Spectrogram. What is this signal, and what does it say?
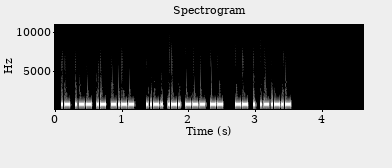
Morse code, heard as a keyed tone, about 42 wpm, 700 Hz. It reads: AWAY FROM ME.
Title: Sentences from Top 1000 Words - Review Part 2 - 45wpm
